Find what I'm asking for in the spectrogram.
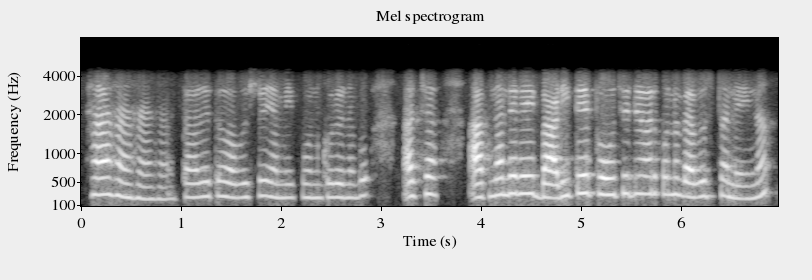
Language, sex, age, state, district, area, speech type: Bengali, female, 60+, West Bengal, Purulia, urban, conversation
